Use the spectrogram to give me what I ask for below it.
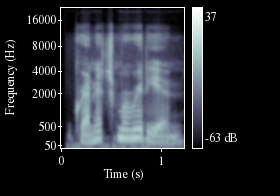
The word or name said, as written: Greenwich Meridian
